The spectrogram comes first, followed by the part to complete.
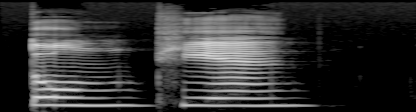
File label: "dongtian", Chinese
